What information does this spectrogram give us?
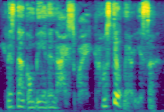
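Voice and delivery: hushed menacing whisper; soft sly whisper; whispered threat. Retold or imitated.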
